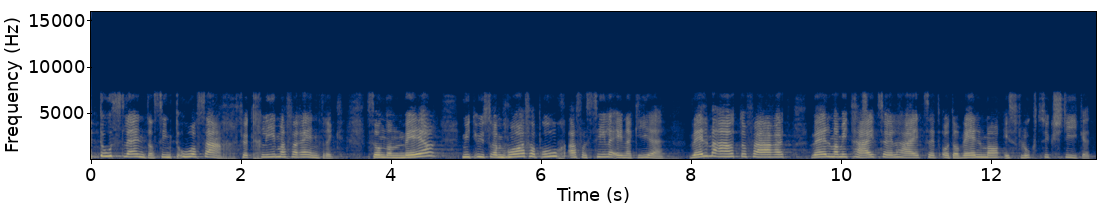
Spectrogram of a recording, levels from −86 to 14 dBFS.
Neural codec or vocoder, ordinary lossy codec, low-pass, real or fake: codec, 16 kHz, 8 kbps, FreqCodec, smaller model; none; 7.2 kHz; fake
